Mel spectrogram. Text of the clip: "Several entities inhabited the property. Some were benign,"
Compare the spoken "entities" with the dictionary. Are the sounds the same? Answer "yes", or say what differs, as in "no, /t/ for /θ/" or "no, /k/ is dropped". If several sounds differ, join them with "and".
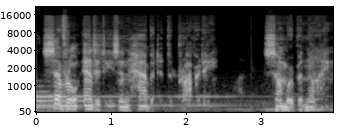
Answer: yes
